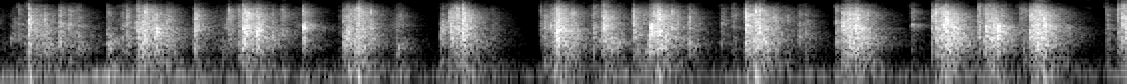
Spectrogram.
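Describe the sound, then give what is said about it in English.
Many sharp hand claps from a group clapping in a special way to stimulate energy points on the hands during a laughter-exercise warm-up. The claps come in quick, uneven bursts, fairly quiet and with no talk over them. “So to get the energy going, we're going to start off with the clap. We're going to clap this way because we're stimulating energy points here on the hands by clapping like this.”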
